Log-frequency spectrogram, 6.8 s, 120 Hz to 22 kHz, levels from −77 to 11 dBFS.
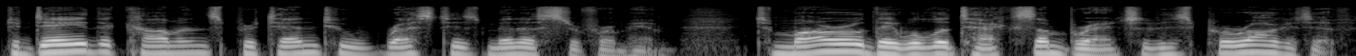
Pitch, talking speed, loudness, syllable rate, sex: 140 Hz, 185 wpm, -17 LUFS, 4.9 syllables/s, male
